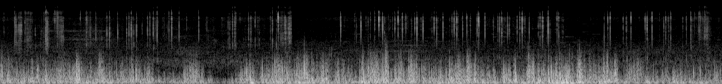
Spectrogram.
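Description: Long light-blue acrylic nails scratch quickly across solid sandstone wall blocks with mortar joints. The result is a dense, continuous gritty rasping with a heavy low-end rumble and faint bright crackle. It briefly softens around the two-second mark before resuming at steady strength.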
